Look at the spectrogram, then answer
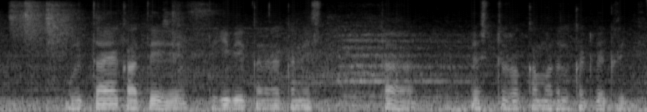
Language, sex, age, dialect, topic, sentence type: Kannada, male, 41-45, Dharwad Kannada, banking, question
